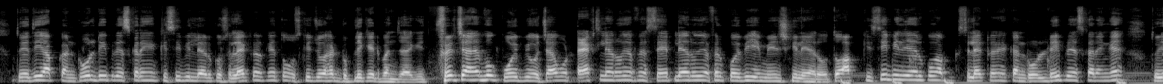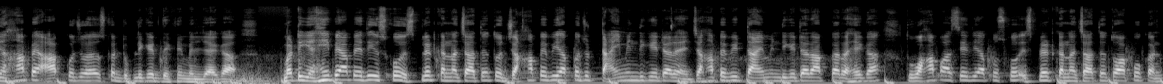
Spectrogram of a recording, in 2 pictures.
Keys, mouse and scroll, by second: 10.0 ctrl+d, 23.0 ctrl+shift+d.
